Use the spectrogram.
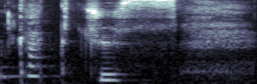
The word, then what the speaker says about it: cactus: dans certains en commun on peut prononcer le s final exemple cactus mais il faut pas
